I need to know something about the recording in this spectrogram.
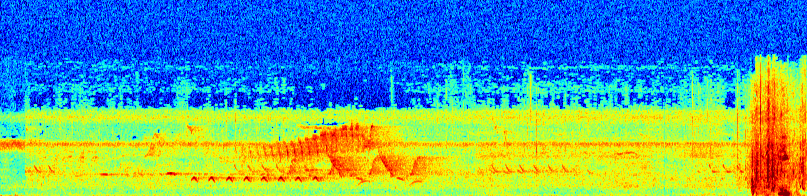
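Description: Faint birds chirping over quiet water, including a quick run of short, evenly spaced notes a couple of seconds in. Near the end comes a sudden splash as a fish strikes a six-inch swimbait at the surface.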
